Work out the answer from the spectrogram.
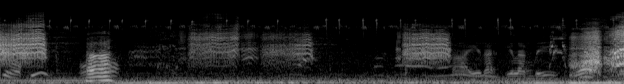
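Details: Free-flying macaw in Bandung gives harsh, raspy squawks in four loud bursts about two seconds apart, with people talking and other bird calls between them.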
